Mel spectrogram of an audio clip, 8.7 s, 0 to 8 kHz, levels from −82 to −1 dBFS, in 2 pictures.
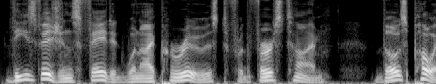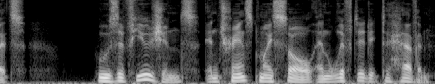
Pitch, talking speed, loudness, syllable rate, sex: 105 Hz, 150 wpm, -18 LUFS, 4.7 syllables/s, male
